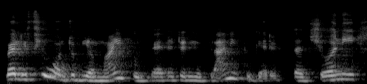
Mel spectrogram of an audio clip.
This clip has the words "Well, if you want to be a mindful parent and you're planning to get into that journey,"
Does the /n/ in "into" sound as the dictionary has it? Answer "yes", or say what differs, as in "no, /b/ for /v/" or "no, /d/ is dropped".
no, /n/ is dropped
